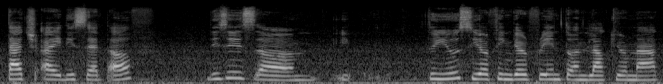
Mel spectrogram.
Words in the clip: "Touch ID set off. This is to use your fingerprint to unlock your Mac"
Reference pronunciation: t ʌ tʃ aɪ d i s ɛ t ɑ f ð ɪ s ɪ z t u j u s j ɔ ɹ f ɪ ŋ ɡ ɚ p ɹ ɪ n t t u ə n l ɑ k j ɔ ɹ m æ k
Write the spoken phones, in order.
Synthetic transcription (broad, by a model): t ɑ tʃ aɪ d i s ɛ t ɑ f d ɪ s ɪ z t u j u s j ɔ ɹ f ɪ ŋ ɡ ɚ f ɹ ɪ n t t u ə n l ɑ k j ɔ ɹ m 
